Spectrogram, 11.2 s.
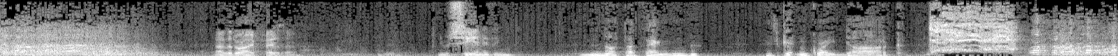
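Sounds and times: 
laughter: 0.0s - 1.9s, 10.2s - 11.1s
speech: 2.2s - 3.1s, 4.4s - 9.1s, 10.3s - 11.1s
parrot squawking: 9.3s - 10.3s.

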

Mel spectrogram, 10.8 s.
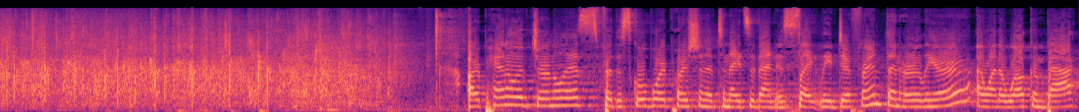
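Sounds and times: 
crowd applauding: 0.0s - 4.2s
speech: 4.8s - 10.7s.

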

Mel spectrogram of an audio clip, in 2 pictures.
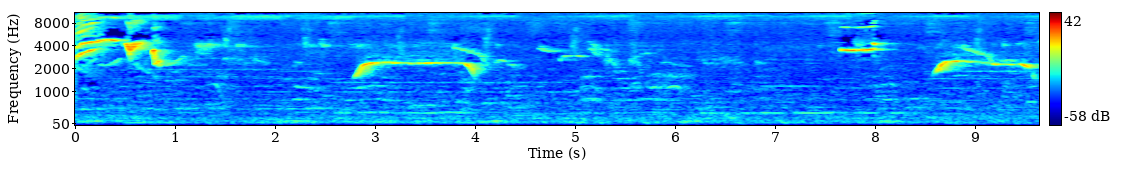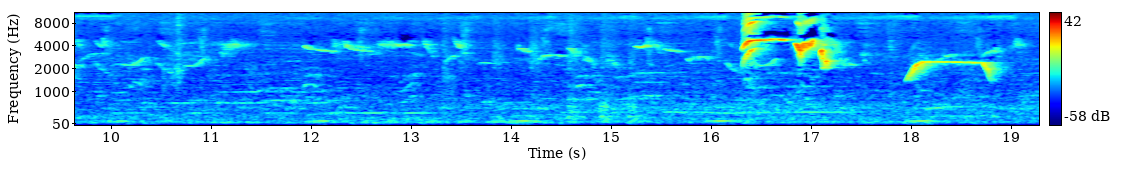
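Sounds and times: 
Oriental magpie-robin whistling song: 0.0s - 1.4s, 2.5s - 5.4s, 7.5s - 19.2s.

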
